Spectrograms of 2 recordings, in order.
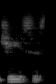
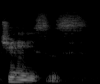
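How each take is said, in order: First: The word is said in a plain, standard way. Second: The word is said in an Irish way. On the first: "instead of saying Jesus" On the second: "in Ireland, they say, ah, Jesus"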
